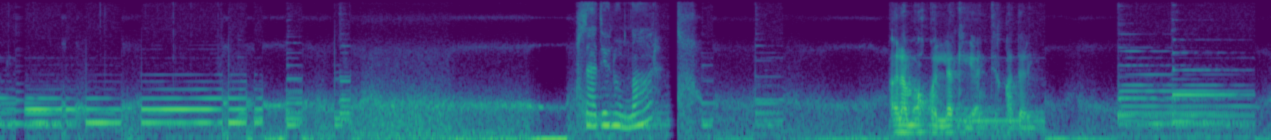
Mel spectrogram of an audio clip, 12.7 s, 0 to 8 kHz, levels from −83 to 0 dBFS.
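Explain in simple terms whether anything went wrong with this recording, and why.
Sound chopped by the voice detector, from 0.16 to 1.44 s, 2.22 to 5.86 s and 6.77 to 8.89 s: the audio keeps breaking up, with pieces swapped for a hiss-like fill, most likely because the sender's detector kept switching on and off and sent comfort noise for quieter parts.

Sound dropped by the voice detector, at 10.45 to 11.17 s and again from 12.55 s to the end: the sound gives way to steady, even noise, most likely because the detector judged it to be background, stopped sending, and the receiver filled the gap with comfort noise.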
